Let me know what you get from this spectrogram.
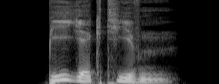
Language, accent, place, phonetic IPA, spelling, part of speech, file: German, Germany, Berlin, [ˈbiːjɛktiːvm̩], bijektivem, adjective, De-bijektivem.ogg
- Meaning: strong dative masculine/neuter singular of bijektiv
